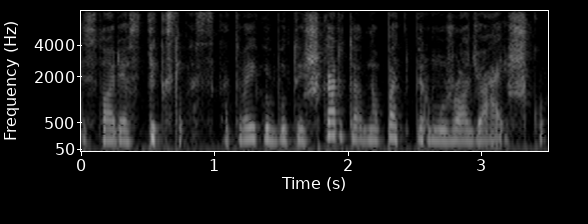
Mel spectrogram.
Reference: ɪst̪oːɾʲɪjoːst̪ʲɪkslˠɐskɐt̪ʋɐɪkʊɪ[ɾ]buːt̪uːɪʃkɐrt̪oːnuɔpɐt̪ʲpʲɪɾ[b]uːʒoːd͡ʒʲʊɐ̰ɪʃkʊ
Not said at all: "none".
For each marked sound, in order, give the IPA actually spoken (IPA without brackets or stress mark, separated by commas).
none, m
